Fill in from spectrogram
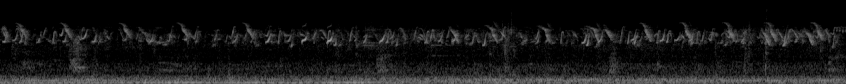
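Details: Many coloured baby chicks in a dense chorus of high, sharp, rapidly repeated peeps that overlap continuously, with a steady low hum underneath.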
